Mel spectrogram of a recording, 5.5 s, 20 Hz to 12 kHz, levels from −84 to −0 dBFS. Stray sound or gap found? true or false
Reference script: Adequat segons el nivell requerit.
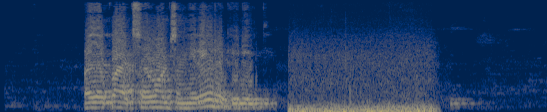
true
